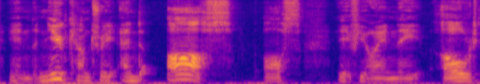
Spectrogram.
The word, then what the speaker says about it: ASOS: Now, it's only Asos in the US. In Britain, we say Asos. Okay, so it's two separate syllables, Asos.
